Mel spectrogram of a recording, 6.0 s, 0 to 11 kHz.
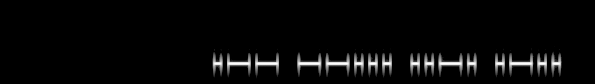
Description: Morse code, heard as a keyed tone, about 17 wpm, 700 Hz. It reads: W7FL
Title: USA Call Signs - 4 Characters - Repeated 2x - 17wpm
